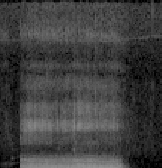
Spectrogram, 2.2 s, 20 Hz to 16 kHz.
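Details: Young French Bulldog, described as funny, deep in sleep, January 2018. A single loud, buzzing snore lasts about one and a half seconds with a raspy, even drone that starts and stops abruptly. The background is otherwise silent.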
